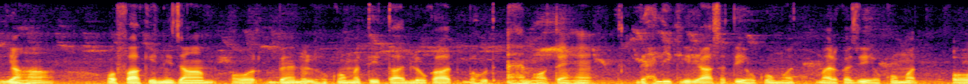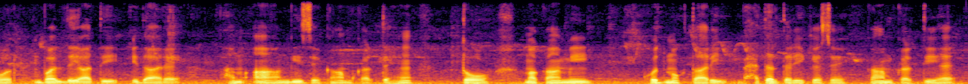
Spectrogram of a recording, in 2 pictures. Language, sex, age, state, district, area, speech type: Urdu, male, 30-45, Delhi, North East Delhi, urban, spontaneous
